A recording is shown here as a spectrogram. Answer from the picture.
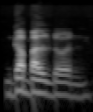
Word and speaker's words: Gabaldon: Saan ba ang stress na syllable nito? Gabaldon or Gabaldon? Actually, Gabaldon. Kasi apelyido to ng assemblyman na si Isauro Gabaldon.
